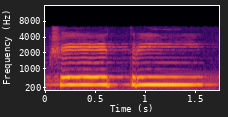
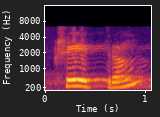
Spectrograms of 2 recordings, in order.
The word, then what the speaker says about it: ಕ್ಷೇತ್ರಂ: ಲೋಕಮಿಮಂ ರವಿಹಿ ರವಿಹಿ ಕ್ಷೇತ್ರಂ ಕ್ಷೇತ್ರಿ ಇಲ್ಲಿ ಆಘಾತಗಳ ಮೇಲೆ ಗಮನ ಕೊಡಬೇಕು ಕ್ಷೇತ್ರಂ ಕ್ಷೇತ್ರಿ ಈ ರೀತಿ ಇಲ್ಲ ಕ್ಷೇತ್ರಂಗ್ ಕ್ಷೇತ್ರಿ ಎರಡು ಶಬ್ದಗಳಲ್ಲಿ ಕ್ಷೇ ಈ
